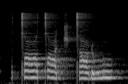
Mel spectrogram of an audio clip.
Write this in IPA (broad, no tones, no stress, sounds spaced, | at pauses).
tˤ o tˤ æ t͡ʃ t ɑ ɽ u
